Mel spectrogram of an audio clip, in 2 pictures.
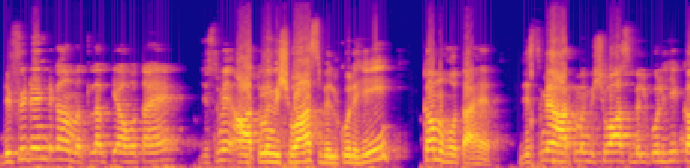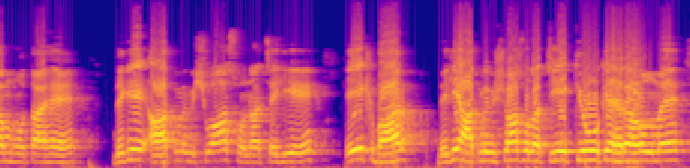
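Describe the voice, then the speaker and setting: A man's voice: high-pitched, moderate pace, fairly bright tone. A man teaching English vocabulary in an online exam-prep lesson, explaining in Hindi mixed with English and often repeating key words. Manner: addresses students as guys and sir, frequent checks like okay.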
